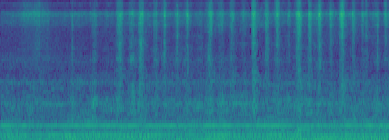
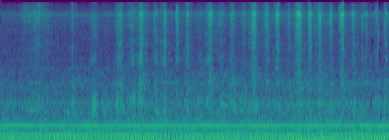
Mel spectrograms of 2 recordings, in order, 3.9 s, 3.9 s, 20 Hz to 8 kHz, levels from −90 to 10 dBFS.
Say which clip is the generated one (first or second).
first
